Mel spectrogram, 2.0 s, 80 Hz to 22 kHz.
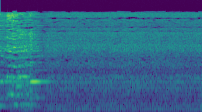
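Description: Sanyo M-X960K boombox radio being tuned: a station's music cuts off about half a second in, leaving steady hiss of static between stations.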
